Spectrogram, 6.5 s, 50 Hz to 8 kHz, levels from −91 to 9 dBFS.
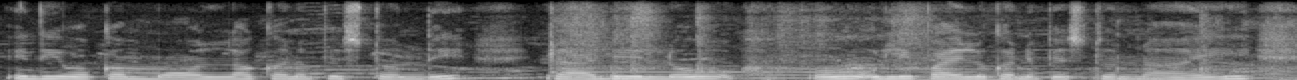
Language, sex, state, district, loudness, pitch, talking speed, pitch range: Telugu, female, Andhra Pradesh, Anantapur, -15 LUFS, 205 Hz, 85 wpm, 200-215 Hz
